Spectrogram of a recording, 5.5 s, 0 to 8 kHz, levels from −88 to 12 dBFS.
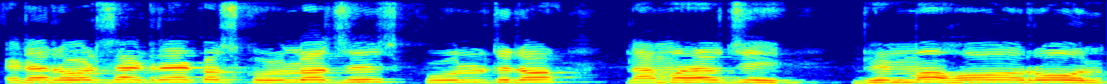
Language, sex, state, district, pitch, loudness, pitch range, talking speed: Odia, male, Odisha, Nuapada, 215 Hz, -14 LUFS, 200-225 Hz, 160 wpm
